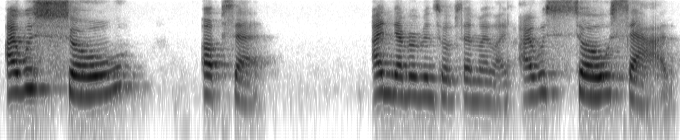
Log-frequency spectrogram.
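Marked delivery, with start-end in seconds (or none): none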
